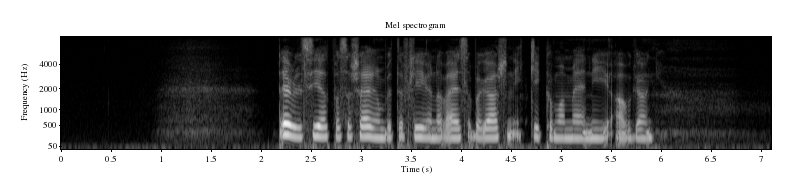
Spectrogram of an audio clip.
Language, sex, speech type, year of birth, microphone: Norwegian, female, read, 1991, Sennheiser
